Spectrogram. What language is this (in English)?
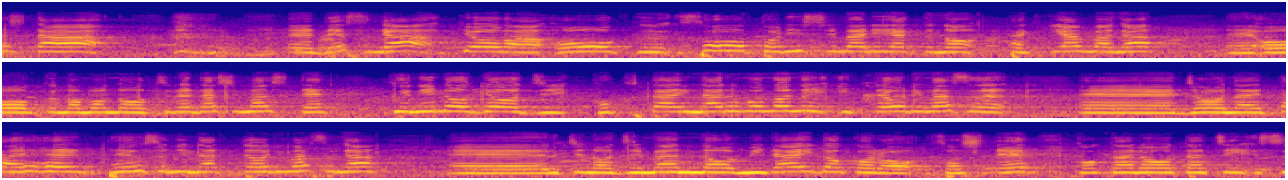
Japanese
